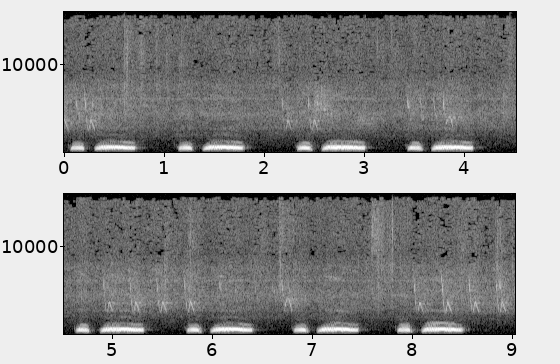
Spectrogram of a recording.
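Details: 'Thổ'-style song from a young wild-caught spotted dove, rich low coos in short-then-long pairs recurring at an even pace, while other small birds chirp faintly in bursts.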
